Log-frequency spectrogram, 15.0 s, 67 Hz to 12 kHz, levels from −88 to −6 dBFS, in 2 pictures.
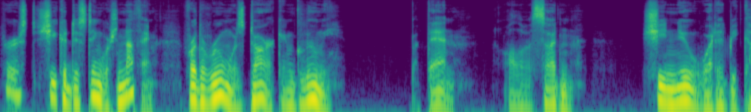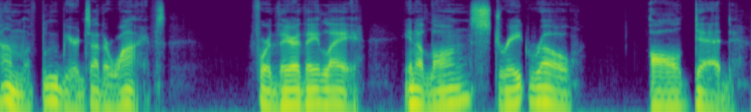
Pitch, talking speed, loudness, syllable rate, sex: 95 Hz, 155 wpm, -19 LUFS, 4.4 syllables/s, male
